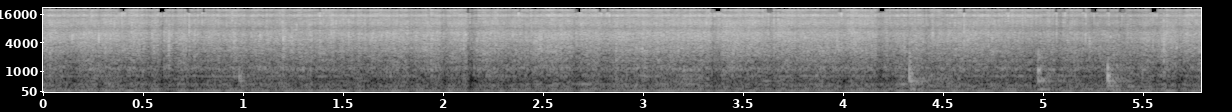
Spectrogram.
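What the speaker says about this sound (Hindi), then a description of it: "2 टेबलस्पून अदरक लहसुन का पेस्ट डाल देंगे। ये देखिए, इसको थोड़ा सा हम भूनेंगे।" Ginger garlic paste fries in a pan for a gobi dish, giving a steady, fairly quiet sizzle with faint scraping stirs and small clinks toward the end.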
